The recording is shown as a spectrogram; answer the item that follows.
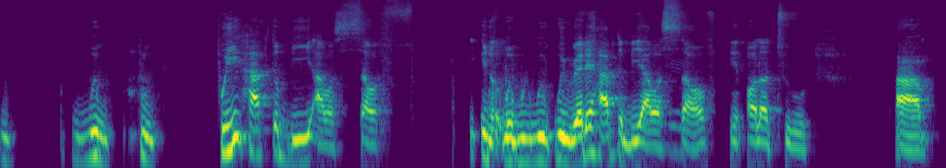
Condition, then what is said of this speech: Stuttering. I still have insecurities around stuttering.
